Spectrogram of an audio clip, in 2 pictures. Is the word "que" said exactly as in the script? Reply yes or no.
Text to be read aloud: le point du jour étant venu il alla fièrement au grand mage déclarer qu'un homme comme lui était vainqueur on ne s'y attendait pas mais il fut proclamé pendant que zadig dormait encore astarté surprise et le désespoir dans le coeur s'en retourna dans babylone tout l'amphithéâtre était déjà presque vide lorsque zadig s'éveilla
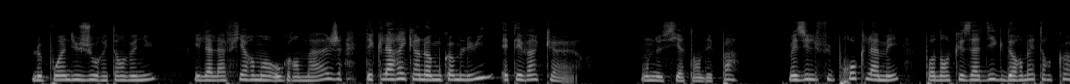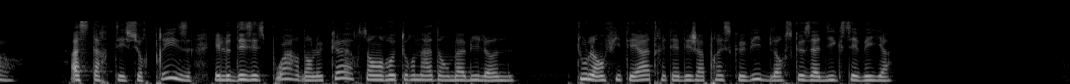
yes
